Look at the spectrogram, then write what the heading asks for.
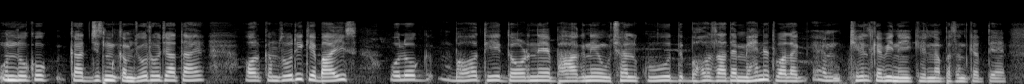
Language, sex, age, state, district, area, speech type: Urdu, male, 30-45, Uttar Pradesh, Azamgarh, rural, spontaneous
